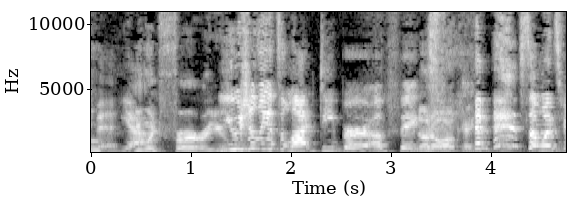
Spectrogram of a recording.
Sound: laughs

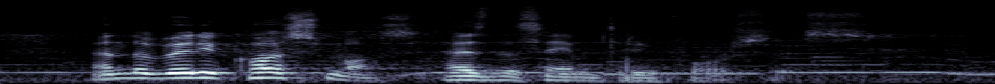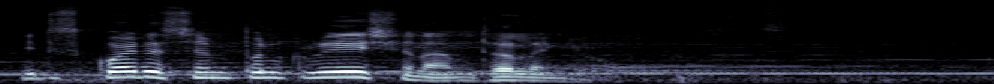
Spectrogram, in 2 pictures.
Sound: laughs

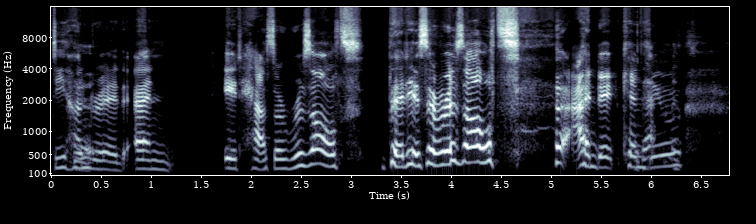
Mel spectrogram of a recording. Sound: laughs

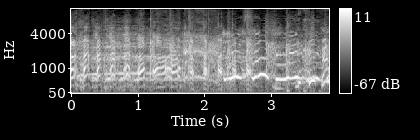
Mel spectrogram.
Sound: laughter

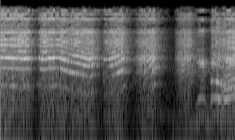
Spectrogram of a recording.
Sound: crying

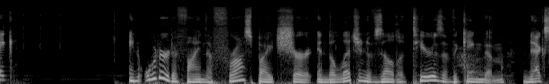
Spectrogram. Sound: IGN Guide Voice

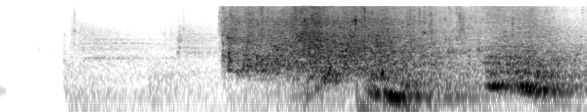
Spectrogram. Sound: slosh; soaked Codex coughing and splashing

